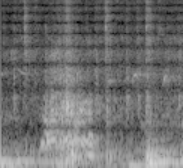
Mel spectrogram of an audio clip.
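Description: African elephant giving one short, harsh call about half a second in, lasting under a second, over a low rumble.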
